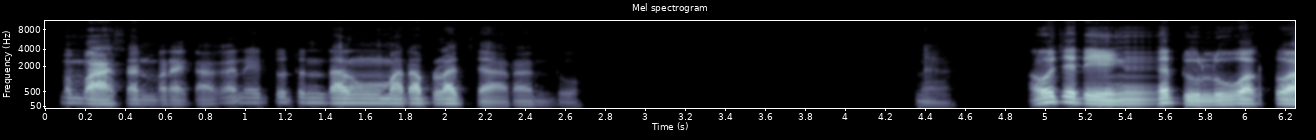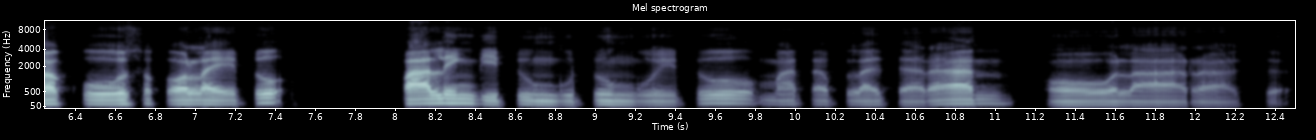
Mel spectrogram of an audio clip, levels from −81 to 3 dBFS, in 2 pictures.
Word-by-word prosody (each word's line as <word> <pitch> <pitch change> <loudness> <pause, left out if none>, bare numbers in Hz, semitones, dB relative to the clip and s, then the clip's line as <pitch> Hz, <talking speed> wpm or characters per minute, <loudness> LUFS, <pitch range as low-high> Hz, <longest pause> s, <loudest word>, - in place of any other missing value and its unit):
Pembahasan 115 -4 +1
mereka 110 0 -8
kan - - -10
itu 140 - -14
tentang 140 -2 -2 0.2
mata 125 0 +1
pelajaran 90 -8 -4
tuh. - - -26 1.7
Nah, 75 -2 -20 0.4
aku - - +5
jadi 155 -7 +5
inget 115 +5 +2
dulu 105 +5 +4
waktu 115 - -5
aku 110 -1 +2
sekolah 105 -1 0
itu, 125 +7 -2 0.7
paling 125 +2 +6
ditunggu-tunggu 95 -1 -8
itu 125 +5 -8
mata 100 -2 -14
pelajaran 100 +5 -5 0.2
olahraga. 85 -3 -10
110 Hz, 110 wpm, -22 LUFS, 90-120 Hz, 1.7 s, paling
